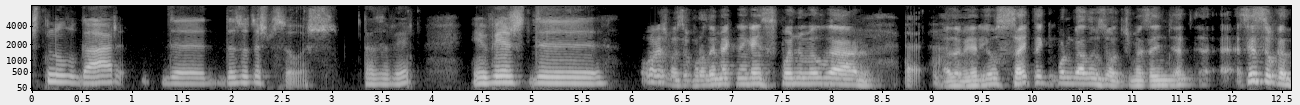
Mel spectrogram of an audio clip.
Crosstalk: none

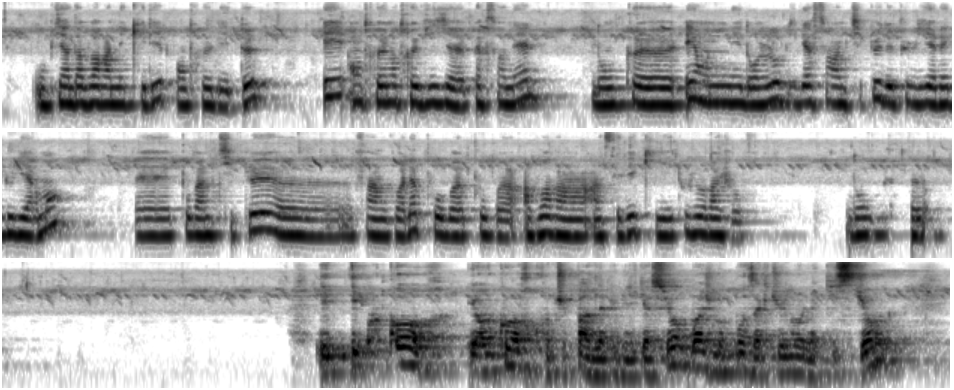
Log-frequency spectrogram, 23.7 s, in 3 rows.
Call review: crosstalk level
none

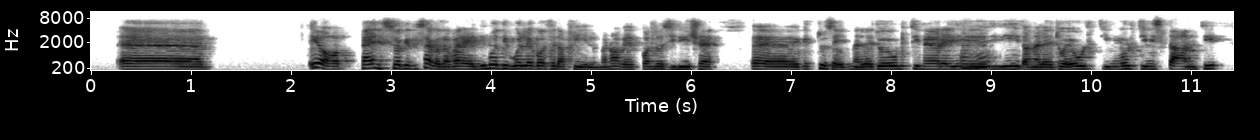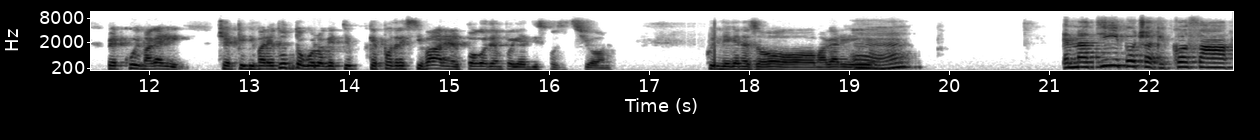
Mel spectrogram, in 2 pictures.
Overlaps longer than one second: none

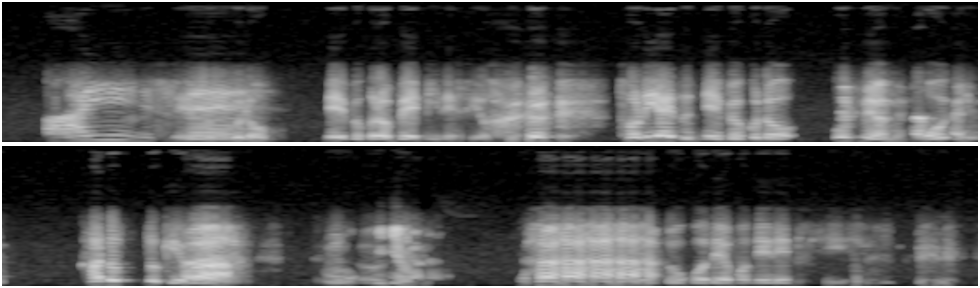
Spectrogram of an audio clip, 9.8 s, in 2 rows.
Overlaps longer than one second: none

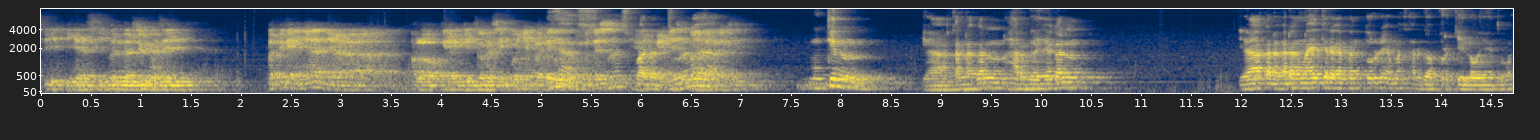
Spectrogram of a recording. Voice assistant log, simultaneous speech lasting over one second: present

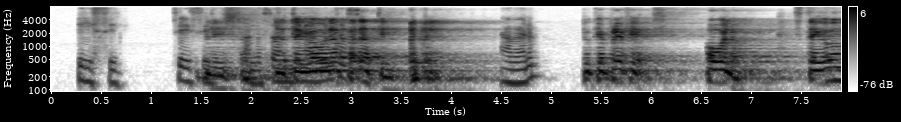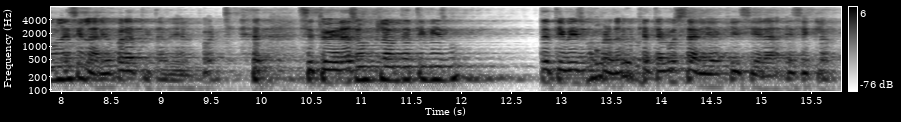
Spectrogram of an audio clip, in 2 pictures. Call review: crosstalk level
present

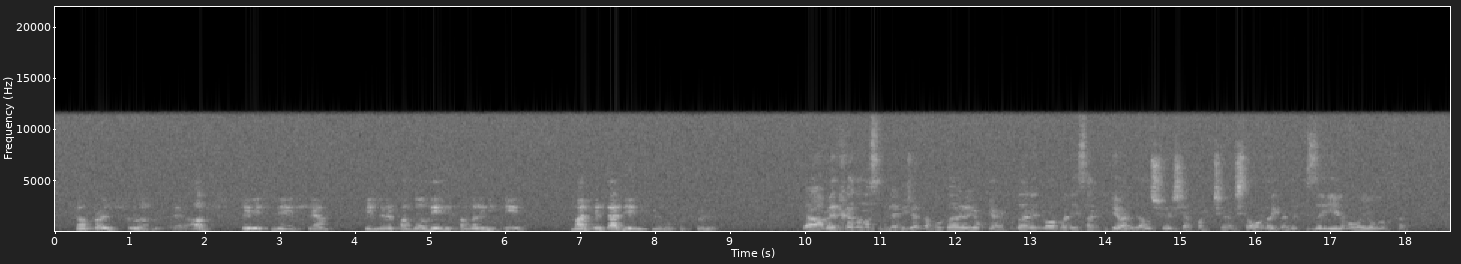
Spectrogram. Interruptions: none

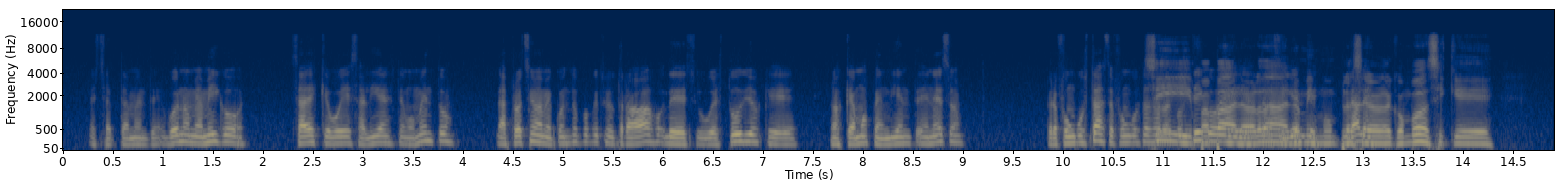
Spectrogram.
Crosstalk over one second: present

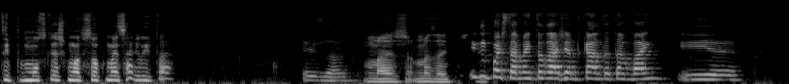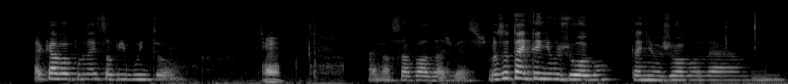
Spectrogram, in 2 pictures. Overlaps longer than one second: none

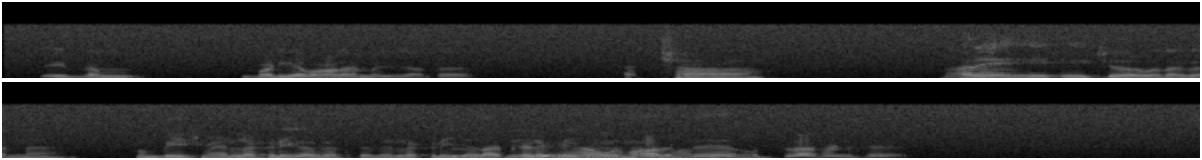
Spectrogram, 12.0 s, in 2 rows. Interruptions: present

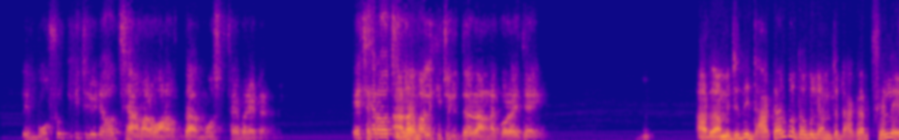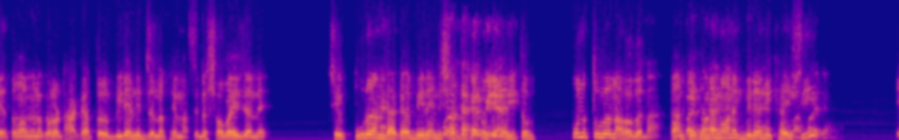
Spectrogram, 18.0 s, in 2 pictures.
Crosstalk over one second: present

